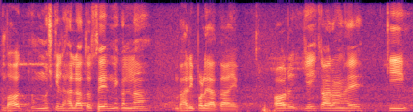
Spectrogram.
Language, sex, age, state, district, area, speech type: Urdu, male, 18-30, Uttar Pradesh, Shahjahanpur, urban, spontaneous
